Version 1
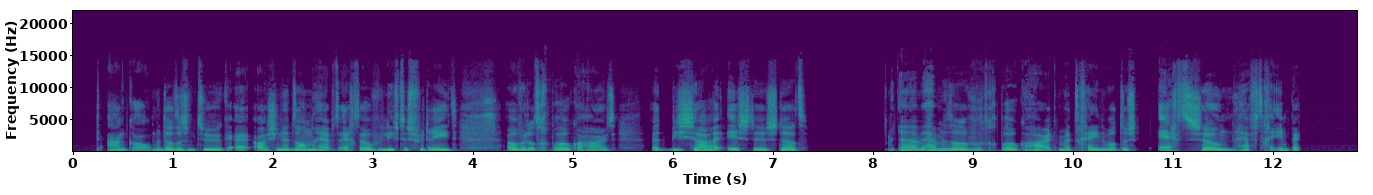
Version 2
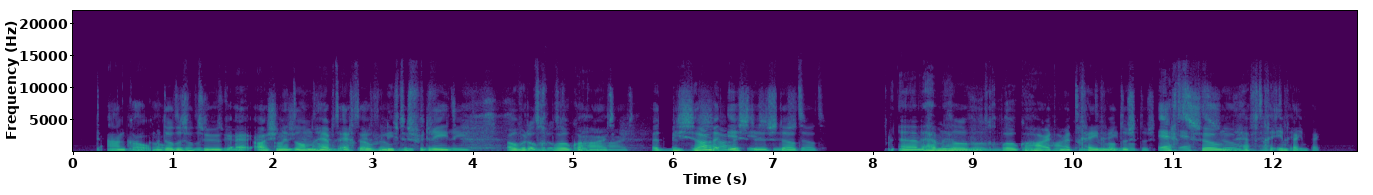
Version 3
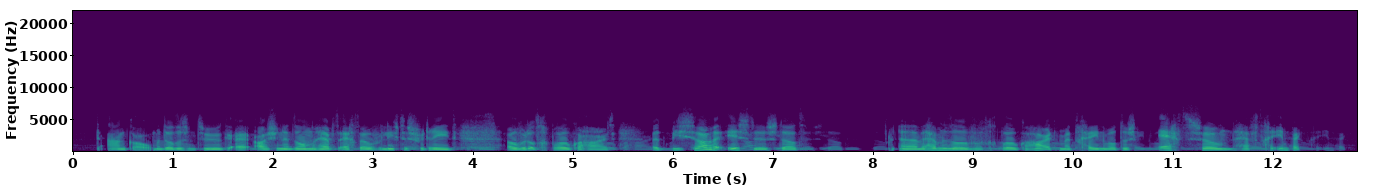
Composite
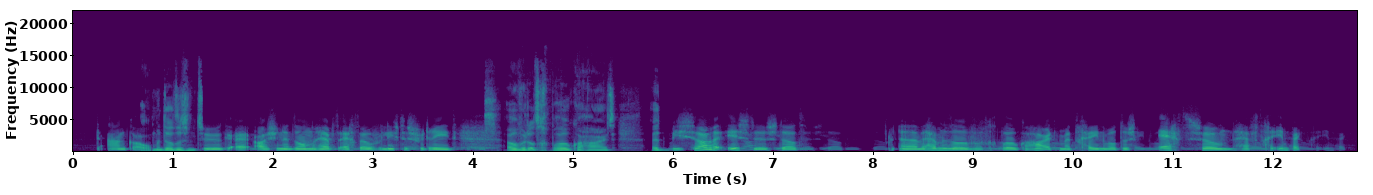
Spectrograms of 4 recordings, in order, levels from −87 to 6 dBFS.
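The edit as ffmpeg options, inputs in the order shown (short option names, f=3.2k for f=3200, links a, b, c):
-filter_complex "[0:a]asplit=2[a][b];[2:a]asplit=3[c][d][e];[c]atrim=end=0.682[f];[a]atrim=start=0.678:end=1.292[g];[d]atrim=start=1.288:end=4.122[h];[b]atrim=start=4.118:end=5.962[i];[e]atrim=start=5.958[j];[f][g]acrossfade=d=0.004:c1=hsin:c2=hsin[k];[k][h]acrossfade=d=0.004:c1=hsin:c2=hsin[l];[l][i]acrossfade=d=0.004:c1=hsin:c2=hsin[m];[m][j]acrossfade=d=0.004:c1=hsin:c2=hsin"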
